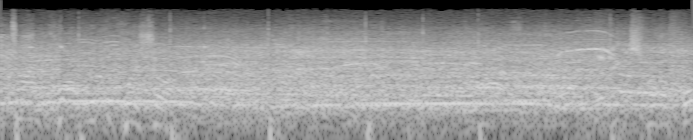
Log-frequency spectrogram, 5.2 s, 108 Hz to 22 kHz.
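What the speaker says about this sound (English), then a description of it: "John Starks hears the boos from the crowd as he sets up against Michael Jordan" Dense, loud arena crowd noise fills a 1993 NBA playoff game between the Knicks and Bulls, a sustained roar with scattered whistles and thuds, announcer talk running over it.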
